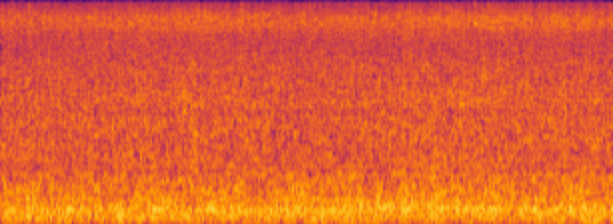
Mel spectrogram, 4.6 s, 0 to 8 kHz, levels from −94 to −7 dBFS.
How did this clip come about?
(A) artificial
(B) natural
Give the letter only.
A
